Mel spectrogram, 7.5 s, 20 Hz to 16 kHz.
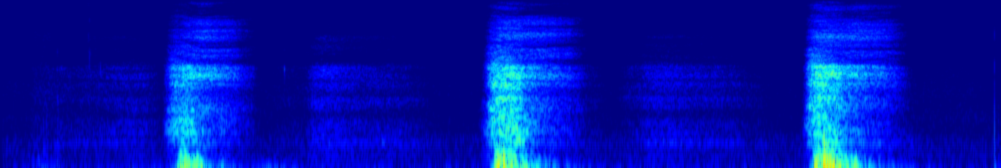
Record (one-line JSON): {"exhalation_length": "7.5 s", "exhalation_amplitude": 7710, "exhalation_signal_mean_std_ratio": 0.31, "survey_phase": "beta (2021-08-13 to 2022-03-07)", "age": "45-64", "gender": "Female", "wearing_mask": "No", "symptom_cough_any": true, "symptom_new_continuous_cough": true, "symptom_runny_or_blocked_nose": true, "symptom_shortness_of_breath": true, "symptom_sore_throat": true, "symptom_fatigue": true, "symptom_headache": true, "symptom_change_to_sense_of_smell_or_taste": true, "symptom_loss_of_taste": true, "symptom_onset": "3 days", "smoker_status": "Never smoked", "respiratory_condition_asthma": true, "respiratory_condition_other": false, "recruitment_source": "Test and Trace", "submission_delay": "2 days", "covid_test_result": "Positive", "covid_test_method": "RT-qPCR", "covid_ct_value": 19.4, "covid_ct_gene": "ORF1ab gene", "covid_ct_mean": 20.1, "covid_viral_load": "260000 copies/ml", "covid_viral_load_category": "Low viral load (10K-1M copies/ml)"}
